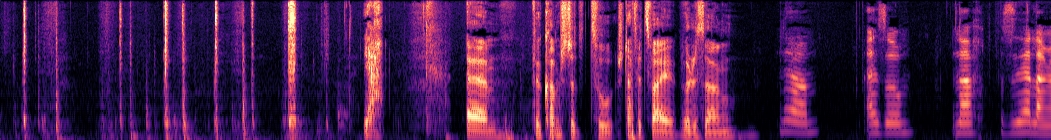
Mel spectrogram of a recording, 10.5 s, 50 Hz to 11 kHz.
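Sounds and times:
car handbrake being pulled up inside the vehicle: 0.0 - 3.6
speech: 3.6 - 3.9, 4.7 - 7.4, 8.0 - 10.5.

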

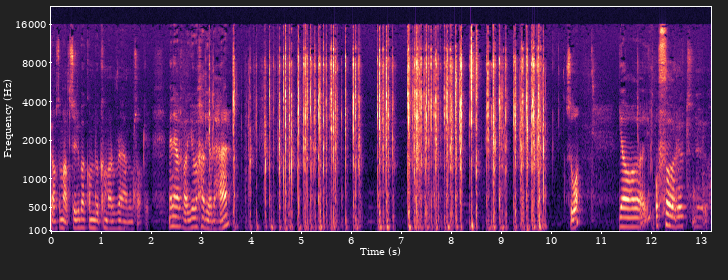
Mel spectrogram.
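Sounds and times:
speech: 0.0 - 4.6, 10.4 - 10.7, 11.4 - 13.1
typing on a computer keyboard: 3.1 - 10.0.

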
